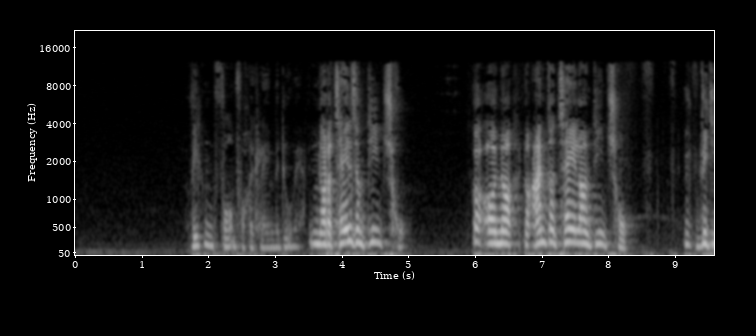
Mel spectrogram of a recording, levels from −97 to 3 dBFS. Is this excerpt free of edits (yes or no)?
no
